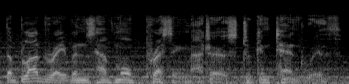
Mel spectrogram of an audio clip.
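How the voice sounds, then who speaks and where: An actor playing a stern, brooding male space marine captain who speaks in a grave, measured, commanding way. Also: low voice, huge pitch swings, vocal fry, loud music behind the voice, heavily acted. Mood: resolute. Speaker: soldier. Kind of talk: video game cutscene acting.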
